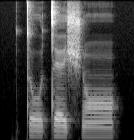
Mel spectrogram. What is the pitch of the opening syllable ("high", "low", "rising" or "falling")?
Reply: high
